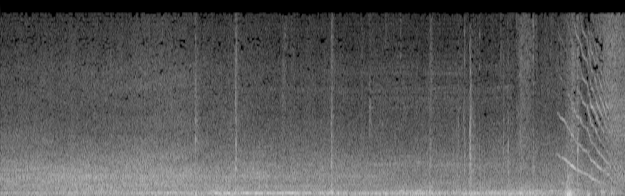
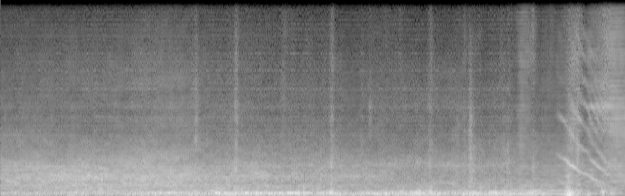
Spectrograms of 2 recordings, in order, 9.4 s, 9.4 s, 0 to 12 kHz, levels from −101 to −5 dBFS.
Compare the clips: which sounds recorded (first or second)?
first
